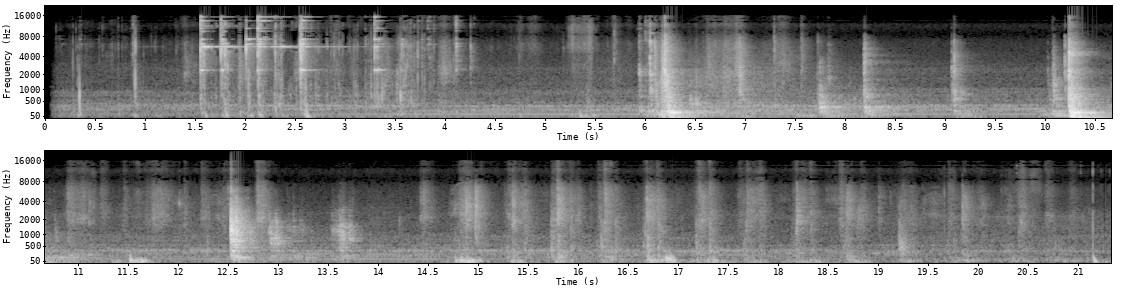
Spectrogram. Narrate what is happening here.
I walk toward door grab my key open the door and go outside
